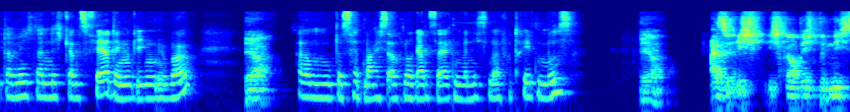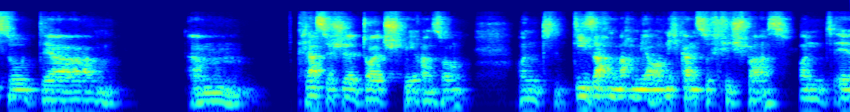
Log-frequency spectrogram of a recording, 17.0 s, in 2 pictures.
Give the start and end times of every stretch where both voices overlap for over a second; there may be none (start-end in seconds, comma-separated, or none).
none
